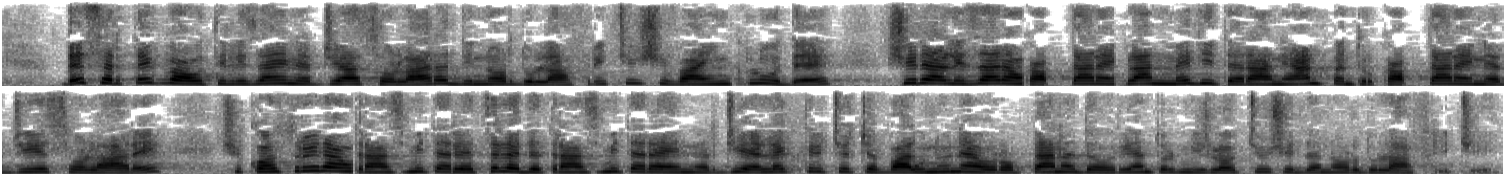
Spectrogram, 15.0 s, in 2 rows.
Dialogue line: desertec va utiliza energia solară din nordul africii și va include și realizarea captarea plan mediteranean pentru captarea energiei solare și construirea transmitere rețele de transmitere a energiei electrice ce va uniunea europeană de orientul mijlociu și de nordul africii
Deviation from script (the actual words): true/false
false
